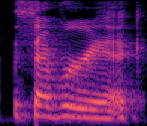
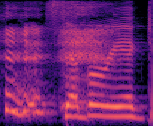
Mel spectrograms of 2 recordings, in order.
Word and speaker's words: seborrheic: Seborrheic. – Seborrheic dermatitis.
